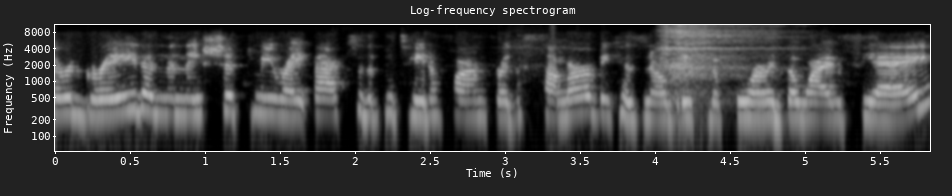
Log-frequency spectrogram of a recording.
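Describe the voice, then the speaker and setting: A woman with a Russian accent talks at a fairly quick pace in a high pitch, with a dry, close sound and no echo. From San Francisco Bay Area, born in Soviet Ukraine. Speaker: comedian. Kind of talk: casual interview chat.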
